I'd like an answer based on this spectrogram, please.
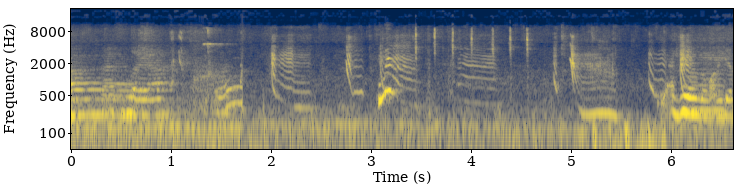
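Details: Otters making heart-melting squeaky calls: a run of harmonic whistled squeals that sweep sharply downward and rise again, several overlapping cries between one and seven seconds, with a steady low hum and faint background music.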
